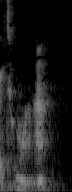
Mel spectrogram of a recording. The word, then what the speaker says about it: Tijuana: Tijuana. – Tijuana. Because remember from our last show when we told you guys how to pronounce it properly, Tijuana.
